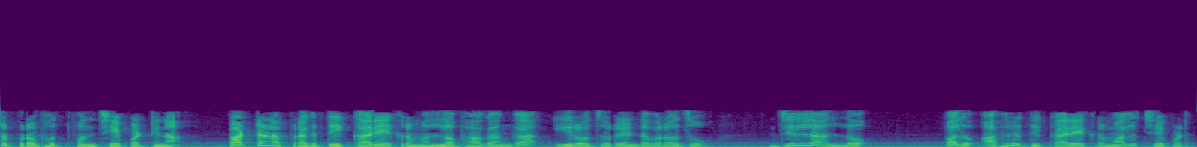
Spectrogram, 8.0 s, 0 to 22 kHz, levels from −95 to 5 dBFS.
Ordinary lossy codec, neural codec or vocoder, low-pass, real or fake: MP3, 48 kbps; vocoder, 22.05 kHz, 80 mel bands, Vocos; 5.4 kHz; fake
